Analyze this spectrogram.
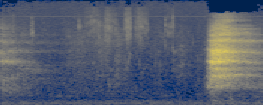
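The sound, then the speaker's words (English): A deep breath in a guided relaxation session, a single airy, rushing exhale rising suddenly out of near silence toward the end and fading slowly. “Take a couple of big, deep breaths.”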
